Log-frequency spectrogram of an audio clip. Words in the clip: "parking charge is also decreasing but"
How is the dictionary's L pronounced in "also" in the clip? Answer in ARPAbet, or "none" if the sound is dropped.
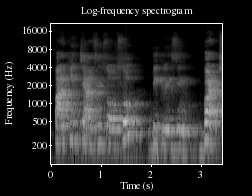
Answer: none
